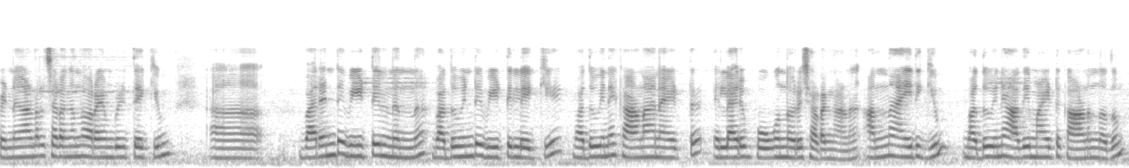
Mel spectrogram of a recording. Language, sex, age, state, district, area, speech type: Malayalam, female, 18-30, Kerala, Thiruvananthapuram, rural, spontaneous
